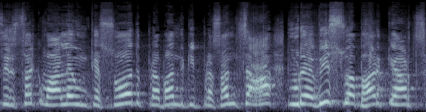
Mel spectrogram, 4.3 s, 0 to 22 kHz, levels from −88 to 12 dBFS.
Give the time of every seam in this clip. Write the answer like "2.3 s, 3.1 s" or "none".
2.8 s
